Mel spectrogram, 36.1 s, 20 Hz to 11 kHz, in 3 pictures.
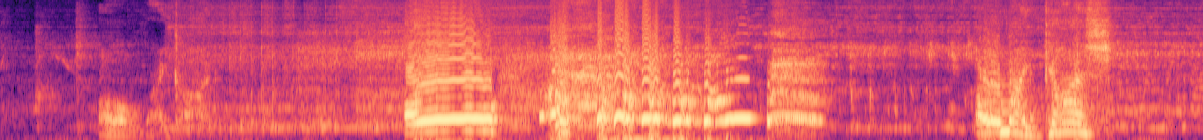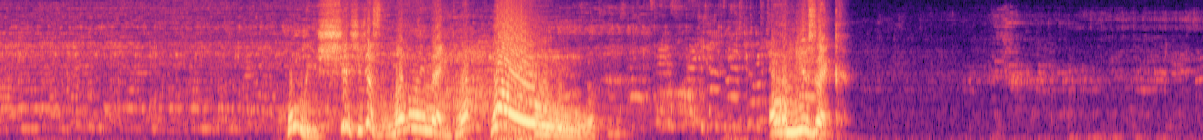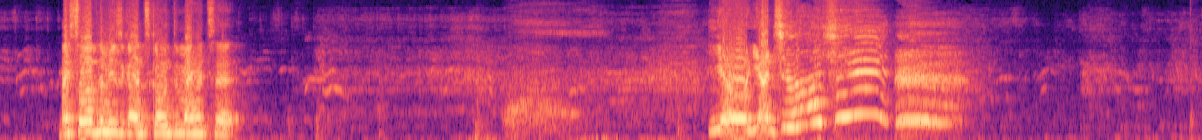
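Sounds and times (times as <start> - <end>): faint soundtrack leaking from headphones: 0.0 - 36.0.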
